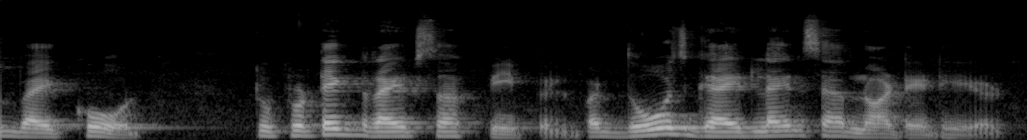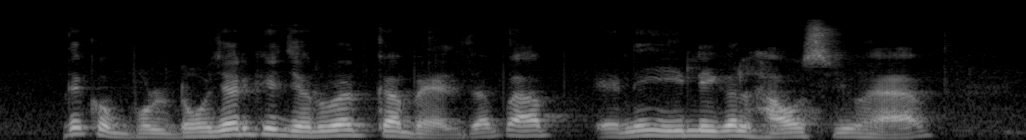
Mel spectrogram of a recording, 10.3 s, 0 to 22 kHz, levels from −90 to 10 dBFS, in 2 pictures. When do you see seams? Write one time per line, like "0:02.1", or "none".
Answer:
0:05.4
